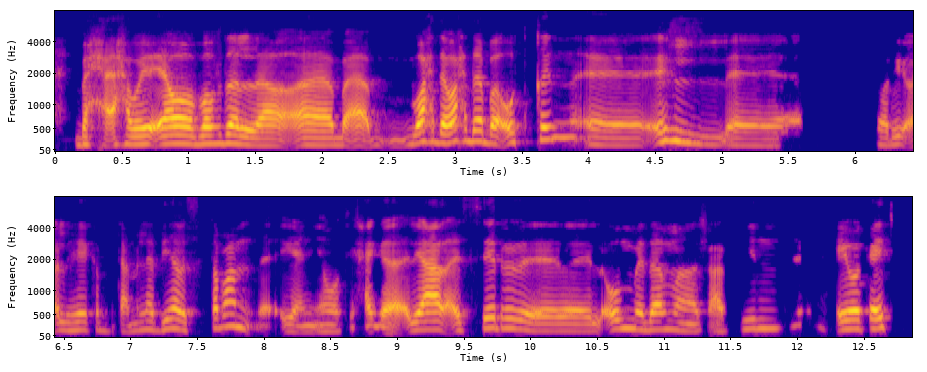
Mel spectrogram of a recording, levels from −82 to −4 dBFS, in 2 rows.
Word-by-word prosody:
بح 455 Hz, -3 st, 0 dB
حو 165 Hz, -1 st, 0 dB
آه، 175 Hz, +1 st, +7 dB
بافضل 180 Hz, -1 st, +3 dB
آآ، 150 Hz, +1 st, +3 dB
آآ، -, -, +1 dB
ب 245 Hz, +1 st, -17 dB
واحدة، 215 Hz, -3 st, +5 dB
واحدة 230 Hz, 0 st, +3 dB
بأُتقن 265 Hz, +8 st, -1 dB
آآ، 290 Hz, -2 st, -3 dB
ال 195 Hz, -10 st, -5 dB, 1.2 s
الطريقة 155 Hz, +3 st, -5 dB
اللي 165 Hz, -, -8 dB
هي 175 Hz, +1 st, -4 dB
كانت 175 Hz, -4 st, -18 dB
بتعملها 150 Hz, +7 st, -10 dB
بيها، 190 Hz, +4 st, -2 dB
بس 275 Hz, 0 st, -7 dB
طبعًا 245 Hz, +2 st, -3 dB
آآ، 310 Hz, -, -9 dB
يعني 130 Hz, -1 st, -9 dB
هو 140 Hz, -1 st, -8 dB
في -, -, -22 dB
حاجة 135 Hz, -, 0 dB
ليها 180 Hz, +1 st, +2 dB
ع 185 Hz, -, +5 dB
السر 215 Hz, +1 st, -5 dB, 0.2 s
آآ، 150 Hz, -2 st, -2 dB
الأم 195 Hz, +6 st, -3 dB
ده 180 Hz, 0 st, 0 dB, 0.2 s
مش 145 Hz, -, -15 dB
عارفين، 200 Hz, +2 st, -9 dB, 0.4 s
هي 185 Hz, -, +2 dB
ما 195 Hz, -, +8 dB
كانتش 205 Hz, +2 st, +2 dB
185 Hz, 170 wpm, -20 LUFS, 160-230 Hz, 1.2 s, ما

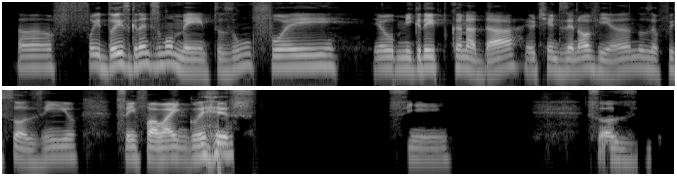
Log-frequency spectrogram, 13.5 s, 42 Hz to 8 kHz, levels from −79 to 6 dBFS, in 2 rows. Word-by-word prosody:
Hã, 140 Hz, +1 st, -5 dB
foi 150 Hz, +4 st, -5 dB
2 150 Hz, +4 st, +5 dB
grandes 155 Hz, +2 st, +1 dB
momentos. 115 Hz, -8 st, -1 dB
Um 150 Hz, +5 st, -9 dB
foi 145 Hz, 0 st, -2 dB, 0.3 s
eu 130 Hz, +1 st, -3 dB
migrei 130 Hz, +2 st, +3 dB
para 135 Hz, -, -17 dB
o -, -, -28 dB
Canadá, 125 Hz, +2 st, +1 dB
eu 115 Hz, 0 st, -6 dB
tinha 125 Hz, +1 st, -4 dB
19 115 Hz, +1 st, -2 dB
anos, 125 Hz, +4 st, -7 dB
eu 115 Hz, -, -7 dB
fui 125 Hz, -, -11 dB
sozinho, 115 Hz, +5 st, -3 dB, 0.4 s
sem 115 Hz, 0 st, +3 dB
falar 115 Hz, 0 st, +7 dB
inglês. 135 Hz, +6 st, +4 dB, 1.3 s
Sim. 110 Hz, 0 st, -8 dB, 1.4 s
Sozinho. 100 Hz, -2 st, -6 dB
125 Hz, 105 wpm, -22 LUFS, 110-140 Hz, 1.4 s, falar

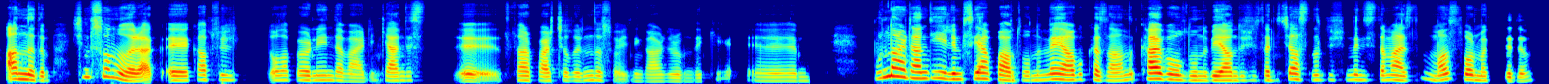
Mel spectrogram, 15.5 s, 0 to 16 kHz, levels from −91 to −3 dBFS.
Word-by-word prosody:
Anladım. 210 Hz, -7 st, +4 dB, 0.2 s
Şimdi 320 Hz, -1 st, -8 dB
son 340 Hz, -2 st, -1 dB
olarak, 170 Hz, -, +3 dB
eee, 185 Hz, -1 st, +3 dB
kapsül 205 Hz, 0 st, -7 dB, 0.3 s
dolap 195 Hz, 0 st, -6 dB
örneğini 195 Hz, 0 st, -3 dB
de 175 Hz, -3 st, -6 dB
verdin. 140 Hz, -9 st, -8 dB
Kendi 175 Hz, -, -3 dB
s -, -, -16 dB, 0.3 s
eee, 470 Hz, -1 st, -3 dB
star 190 Hz, -1 st, -2 dB
parçalarını 170 Hz, +1 st, -5 dB
da 185 Hz, -, -6 dB
söyledin 80 Hz, -, -16 dB
gardırobundaki. 145 Hz, 0 st, -14 dB, 0.2 s
Emm, 160 Hz, 0 st, -11 dB, 0.7 s
bunlardan 295 Hz, -3 st, +5 dB
diyelim 255 Hz, -4 st, +1 dB
siyah 250 Hz, +1 st, +3 dB
pantolonun 195 Hz, -3 st, -1 dB
veya 220 Hz, -3 st, +5 dB
bu 220 Hz, 0 st, -10 dB
kazağının 180 Hz, +1 st, -2 dB
kaybolduğunu 210 Hz, -7 st, +5 dB
bir 185 Hz, 0 st, +4 dB
an 185 Hz, 0 st, +3 dB
düşünsen. 185 Hz, +1 st, -6 dB
Hiç 185 Hz, +6 st, -17 dB
aslında 205 Hz, -4 st, -2 dB
düşünmeni 205 Hz, 0 st, -9 dB
istemezdim 195 Hz, +2 st, -2 dB
ama 205 Hz, +4 st, +1 dB
sormak 210 Hz, -7 st, -1 dB
istedim. 160 Hz, -1 st, -7 dB
190 Hz, 145 wpm, -23 LUFS, 175-225 Hz, 0.7 s, bunlardan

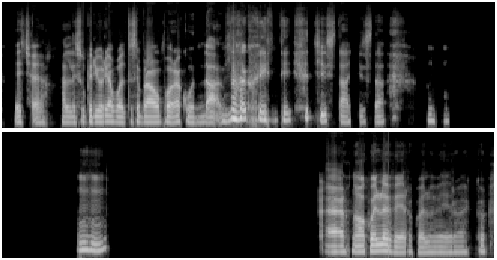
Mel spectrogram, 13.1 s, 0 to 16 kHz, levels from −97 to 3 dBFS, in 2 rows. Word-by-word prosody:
Invece -, -, -3 dB, 0.2 s
alle 125 Hz, 0 st, -3 dB
superiori 135 Hz, 0 st, +1 dB
a -, -, +5 dB
volte 125 Hz, -2 st, -1 dB
sembrava 130 Hz, -3 st, +3 dB
un 130 Hz, -, +2 dB
po' -, -, +1 dB
una 135 Hz, +2 st, +3 dB
condanna, 140 Hz, -, +3 dB
quindi 170 Hz, -4 st, -1 dB, 0.3 s
ci 145 Hz, -, -1 dB
sta, 130 Hz, -3 st, -4 dB
ci 130 Hz, -, -14 dB
sta, 130 Hz, -1 st, -7 dB, 0.5 s
mh-mh. 150 Hz, -1 st, -10 dB, 1.6 s
Mh-mh. 175 Hz, +1 st, -1 dB, 2.8 s
Eh, 135 Hz, 0 st, +2 dB
no, 135 Hz, -1 st, +4 dB
quello 145 Hz, +2 st, +5 dB
è 150 Hz, -, +4 dB
vero, 125 Hz, 0 st, -2 dB
quello 120 Hz, 0 st, -5 dB
è -, -, -6 dB
vero, 125 Hz, 0 st, -6 dB
ecco. 130 Hz, +3 st, -8 dB
135 Hz, 120 wpm, -26 LUFS, 125-150 Hz, 2.8 s, a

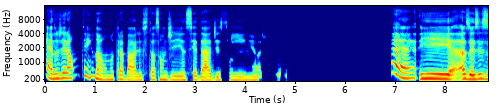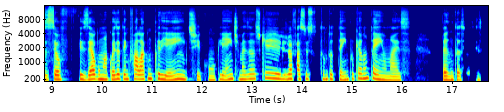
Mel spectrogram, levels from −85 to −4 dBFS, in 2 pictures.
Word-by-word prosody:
É, 265 Hz, -9 st, +2 dB
no 220 Hz, +1 st, +2 dB
geral 250 Hz, +2 st, +2 dB
não 390 Hz, +2 st, -30 dB
tenho, 335 Hz, -4 st, -5 dB
não. 190 Hz, -8 st, 0 dB
No 180 Hz, +1 st, -4 dB
trabalho 165 Hz, -6 st, -3 dB
situação 180 Hz, +1 st, -6 dB
de 165 Hz, -1 st, -5 dB
ansiedade, 155 Hz, -2 st, -3 dB
assim. 155 Hz, 0 st, -7 dB
Eu 155 Hz, -, -4 dB
acho 155 Hz, -, -18 dB, 0.2 s
que 395 Hz, -2 st, -17 dB, 2.2 s
É. 250 Hz, -, +4 dB
E, 220 Hz, -2 st, +7 dB, 0.2 s
às 215 Hz, 0 st, +5 dB
vezes, 205 Hz, +2 st, +4 dB
s 190 Hz, -2 st, -3 dB
se 190 Hz, -, -2 dB
eu 190 Hz, 0 st, +3 dB, 0.3 s
fizer 195 Hz, -2 st, +2 dB
alguma 200 Hz, -2 st, +3 dB
coisa, 195 Hz, +2 st, +2 dB
eu -, -, +1 dB
tenho 205 Hz, -1 st, -1 dB
que 205 Hz, -, -17 dB
falar 205 Hz, -1 st, +3 dB
com 220 Hz, +2 st, 0 dB
o 220 Hz, -, -2 dB
cliente 195 Hz, -2 st, -1 dB
com 170 Hz, +1 st, -8 dB
o -, -, -7 dB
cliente. 195 Hz, +3 st, -3 dB
Mas, 195 Hz, 0 st, -2 dB
eu 215 Hz, +1 st, -2 dB
acho 220 Hz, 0 st, -6 dB
que, 240 Hz, -3 st, 0 dB
já, 215 Hz, +1 st, +2 dB
faço 215 Hz, 0 st, -4 dB
isso 205 Hz, -, -10 dB
tanto 200 Hz, 0 st, -4 dB
tempo 190 Hz, +1 st, -5 dB
que, 230 Hz, -, -4 dB
eu 225 Hz, -, +2 dB
não 235 Hz, +2 st, +1 dB
tenho 200 Hz, -8 st, 0 dB
mais, 160 Hz, -1 st, -6 dB, 0.6 s
tantas 170 Hz, -1 st, 0 dB, 0.3 s
essas -, -, -13 dB
200 Hz, 175 wpm, -24 LUFS, 170-220 Hz, 2.2 s, E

